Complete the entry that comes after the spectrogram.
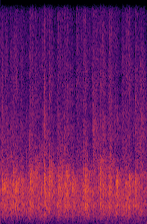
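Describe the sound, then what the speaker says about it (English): An audience at a European Citizens' Initiative campaign launch for Palestine applauds, a dense, even roar of clapping that holds steady for several seconds. "give the Palestinians and the Greenlanders the applause"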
